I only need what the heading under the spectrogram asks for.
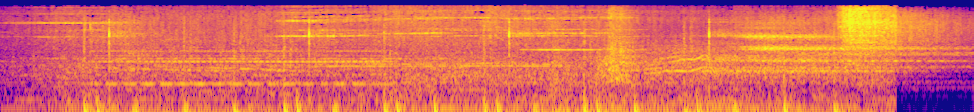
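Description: A metro train rolls by, wheels thudding in a steady rhythm over the rail joints while high metallic squeals and hissing rise above, before the sound cuts off abruptly.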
